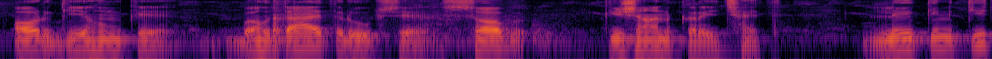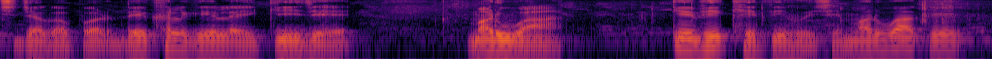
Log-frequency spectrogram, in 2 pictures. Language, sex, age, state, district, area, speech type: Maithili, male, 45-60, Bihar, Muzaffarpur, urban, spontaneous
